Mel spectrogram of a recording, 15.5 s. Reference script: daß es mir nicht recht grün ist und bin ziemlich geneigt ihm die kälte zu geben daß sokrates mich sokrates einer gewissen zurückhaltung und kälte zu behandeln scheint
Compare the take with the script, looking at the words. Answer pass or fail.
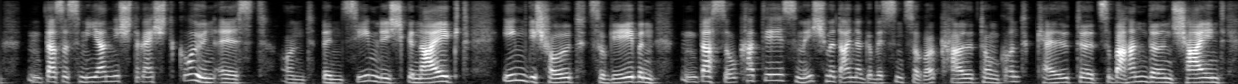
fail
